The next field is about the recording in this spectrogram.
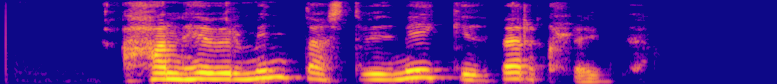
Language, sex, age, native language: Icelandic, female, 30-39, Icelandic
